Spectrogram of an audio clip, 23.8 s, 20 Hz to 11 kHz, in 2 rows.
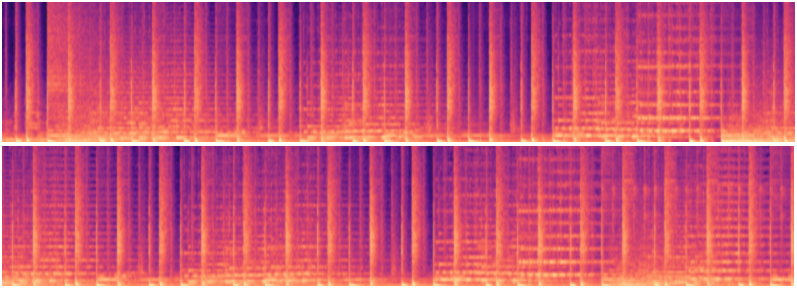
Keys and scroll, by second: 0.2 4, 18.0 ctrl+z.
